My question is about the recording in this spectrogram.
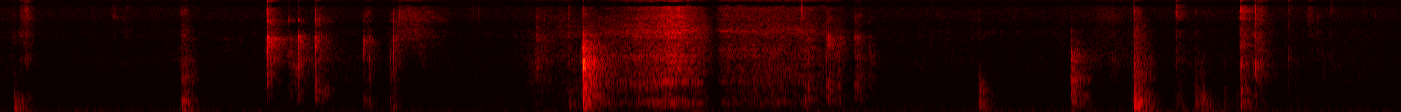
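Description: Faint small knocks and clicks of painting materials being handled, with a brief rubbing swish about four seconds in.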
